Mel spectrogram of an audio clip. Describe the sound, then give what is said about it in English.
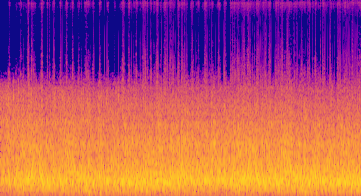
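A steam train rushes along on a long journey down through the mountains with a loud, steady roar and a dense, rhythmic rattling clatter that never lets up over the whole stretch. No voices are heard. “The train rushes on, devouring the miles in its long journey down through the mountains.”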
